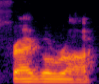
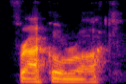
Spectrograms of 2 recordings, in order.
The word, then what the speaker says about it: Fraggle Rock: last week was fun my friend always mispronounces fraggle rock and say freckle rock yeah i loved fraggle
